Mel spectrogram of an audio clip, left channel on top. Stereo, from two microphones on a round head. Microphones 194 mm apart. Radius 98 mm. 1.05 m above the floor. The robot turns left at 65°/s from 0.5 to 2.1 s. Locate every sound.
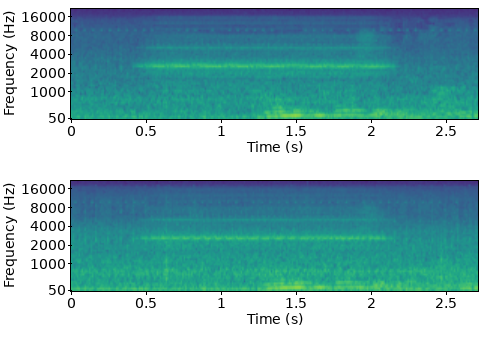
1.2 s a man speaking: 75° left, 1.6 m; by 2.7 s 20° left, 1.6 m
